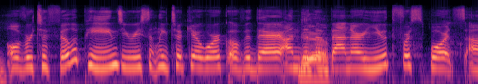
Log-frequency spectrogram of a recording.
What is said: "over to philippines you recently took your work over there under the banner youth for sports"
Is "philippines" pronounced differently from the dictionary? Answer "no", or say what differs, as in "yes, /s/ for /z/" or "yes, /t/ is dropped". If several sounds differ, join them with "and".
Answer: no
